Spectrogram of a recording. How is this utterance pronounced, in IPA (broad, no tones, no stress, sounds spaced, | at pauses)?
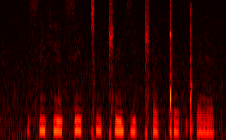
s ĩ xʲ æ̃ s e ǀ ĩ ǁ ẽ tʲ ɛ ǁ ɛ ǃ ɵ ǃʼ ɛ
